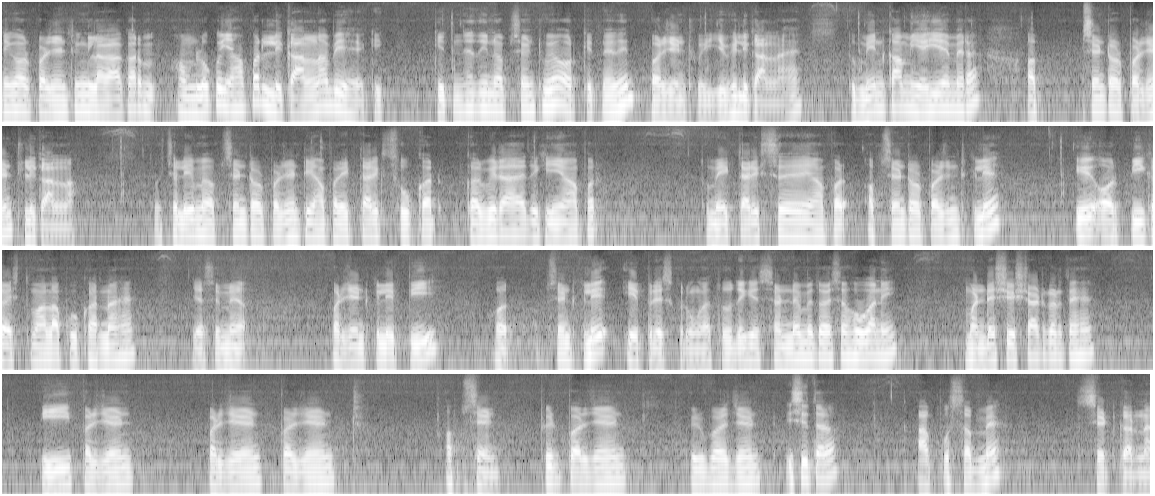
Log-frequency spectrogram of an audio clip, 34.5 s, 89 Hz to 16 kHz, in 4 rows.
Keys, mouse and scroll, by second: 0.0 Right, 3.3-7.4 drag, 20.2 p, 20.5 Tab, 22.7 Left, 26.0 p, 26.3 Tab, 26.8 p, 27.5 Tab, 27.8 p, 28.1 Tab, 29.2 a, 29.4 Tab, 31.0 p, 31.3 Tab, 32.9-34.5 typing, 33.2 Tab, 34.0 Tab.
